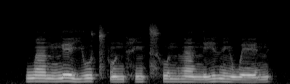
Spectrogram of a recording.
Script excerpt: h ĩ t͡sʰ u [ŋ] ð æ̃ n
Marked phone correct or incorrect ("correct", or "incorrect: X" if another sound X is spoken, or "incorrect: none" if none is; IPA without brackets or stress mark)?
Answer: incorrect: n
